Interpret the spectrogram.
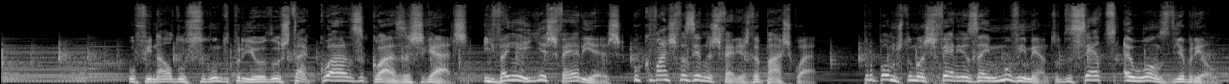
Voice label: portuguese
